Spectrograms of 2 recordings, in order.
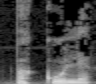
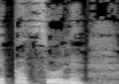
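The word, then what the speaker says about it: Pacolli: Им стал 59-летний Беджет Пакколе, швейцарский бизнесмен, албанец из Приштины. Правильное произношение его фамилии – Пацоле, однако в России было принято иначе.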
